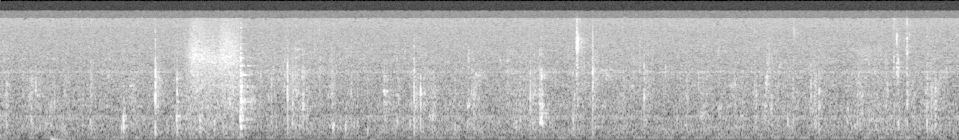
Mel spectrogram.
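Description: Faint chewing and small mouth clicks from people eating, with a short hiss-like rustle about two seconds in.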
